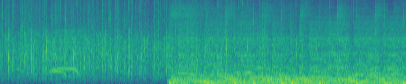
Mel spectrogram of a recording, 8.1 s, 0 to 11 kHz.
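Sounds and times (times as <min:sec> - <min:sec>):
large audience applause: 0:00.0 - 0:08.0.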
